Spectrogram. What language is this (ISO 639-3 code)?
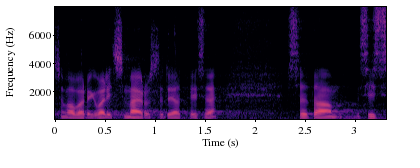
est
